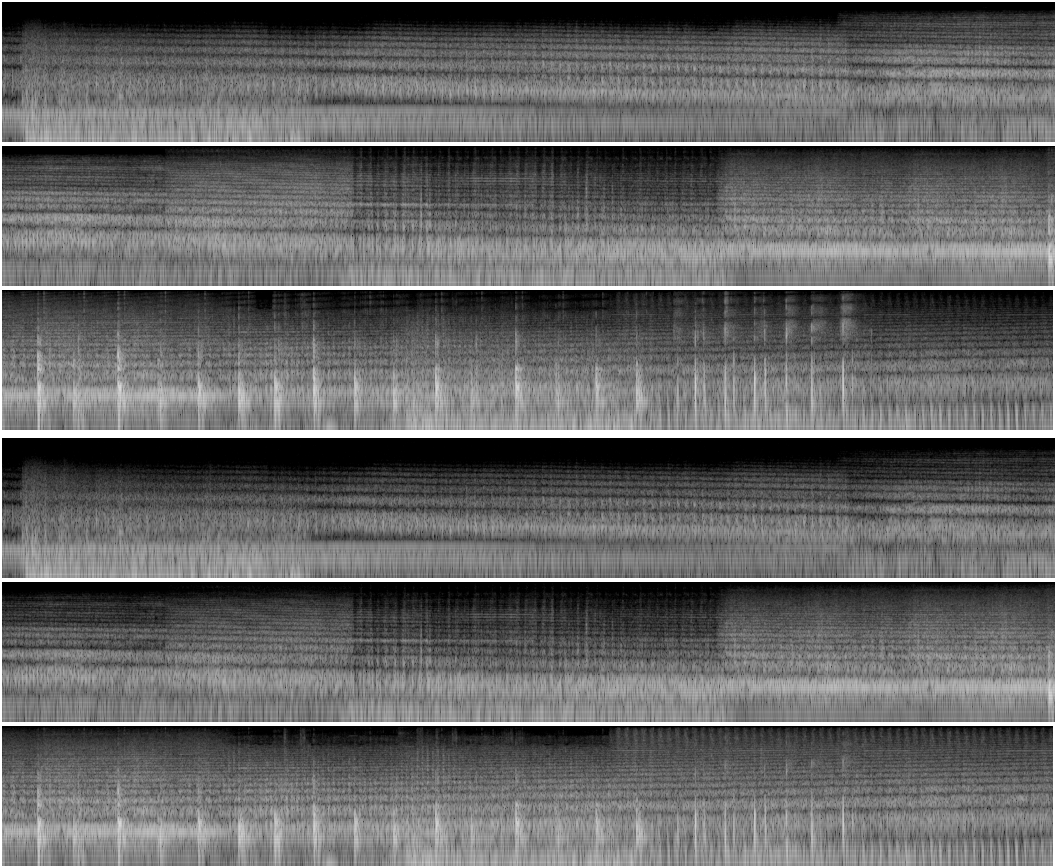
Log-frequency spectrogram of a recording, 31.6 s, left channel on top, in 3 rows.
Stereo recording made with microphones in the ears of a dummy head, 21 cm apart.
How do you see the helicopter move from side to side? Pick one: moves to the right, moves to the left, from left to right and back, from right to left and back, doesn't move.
moves to the right.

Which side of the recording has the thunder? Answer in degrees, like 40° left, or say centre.
20° left.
